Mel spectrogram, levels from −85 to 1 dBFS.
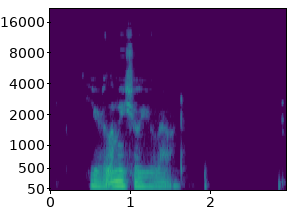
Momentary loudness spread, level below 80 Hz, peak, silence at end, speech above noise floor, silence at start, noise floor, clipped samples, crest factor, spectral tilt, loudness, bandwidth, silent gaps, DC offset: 19 LU; -68 dBFS; -16 dBFS; 1.35 s; over 58 dB; 0.5 s; under -90 dBFS; under 0.1%; 20 dB; -6.5 dB/octave; -33 LUFS; 14 kHz; none; under 0.1%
